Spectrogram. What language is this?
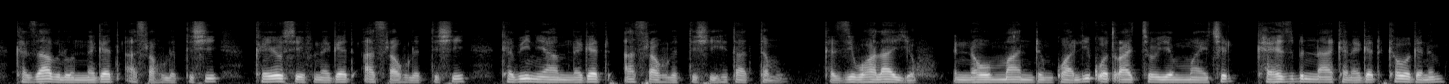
Amharic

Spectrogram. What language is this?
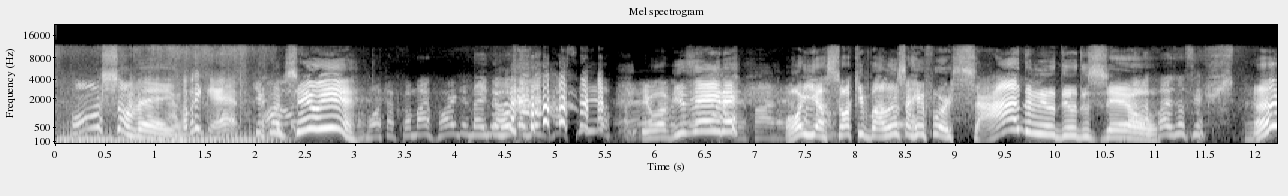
Portuguese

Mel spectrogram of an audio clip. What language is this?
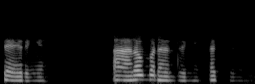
Tamil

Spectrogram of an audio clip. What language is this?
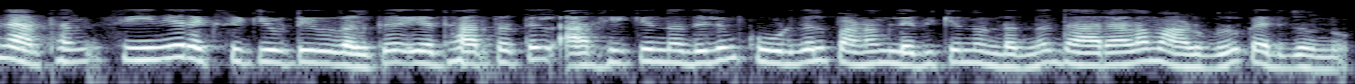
Malayalam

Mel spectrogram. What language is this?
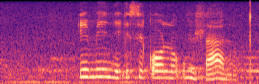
Xhosa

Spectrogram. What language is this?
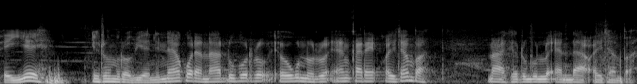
Masai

